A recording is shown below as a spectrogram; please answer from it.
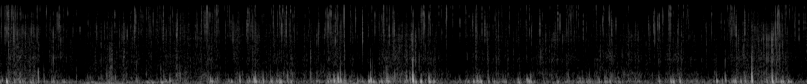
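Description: A small clear plastic bag full of small dry grains is held by its tied top and scratched and rubbed through the plastic with fingertips and nails. The result is a steady, dense crinkling and scratching with soft crunchy grain shifts, mostly low in tone with faint bright hiss, and short dry clicks that stop instantly without ringing.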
